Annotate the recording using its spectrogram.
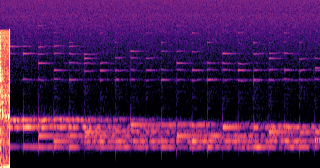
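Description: Faint background music: a soft synthesizer melody of held notes that step from one pitch to the next, with a light regular tick.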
